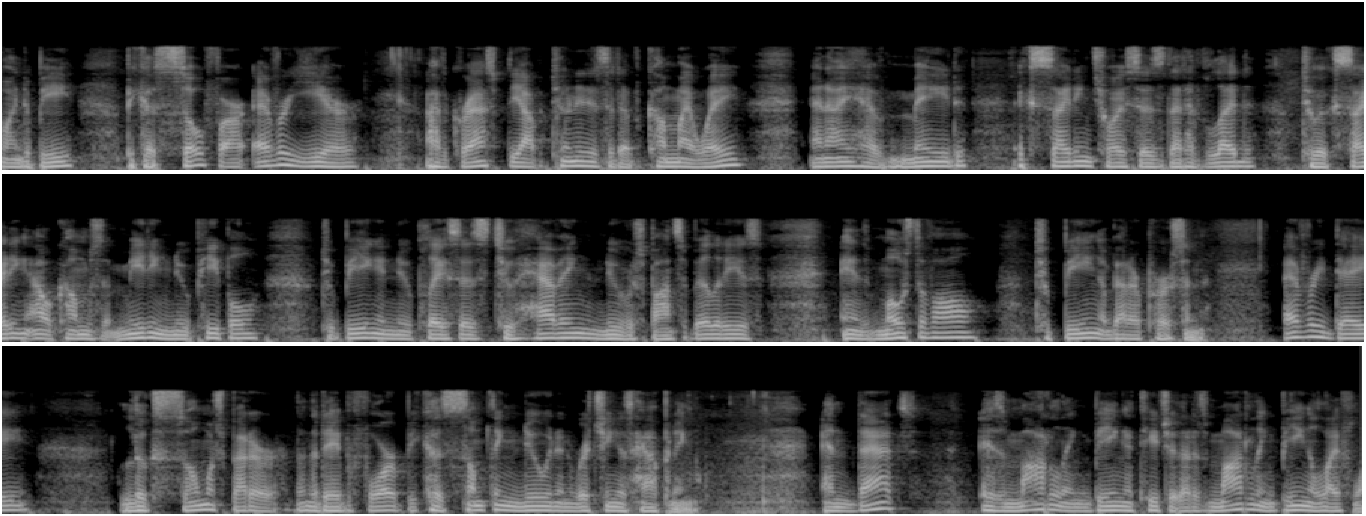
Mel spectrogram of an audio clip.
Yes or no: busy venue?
no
